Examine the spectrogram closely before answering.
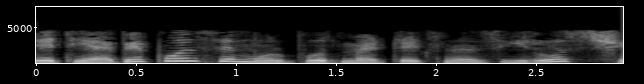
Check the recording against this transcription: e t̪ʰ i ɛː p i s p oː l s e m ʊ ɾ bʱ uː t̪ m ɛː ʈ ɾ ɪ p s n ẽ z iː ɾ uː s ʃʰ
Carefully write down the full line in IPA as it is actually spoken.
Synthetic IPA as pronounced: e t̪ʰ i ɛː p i p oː l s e m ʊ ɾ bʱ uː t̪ m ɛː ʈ ɾ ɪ k s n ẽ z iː ɾ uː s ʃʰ

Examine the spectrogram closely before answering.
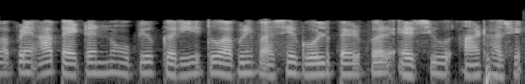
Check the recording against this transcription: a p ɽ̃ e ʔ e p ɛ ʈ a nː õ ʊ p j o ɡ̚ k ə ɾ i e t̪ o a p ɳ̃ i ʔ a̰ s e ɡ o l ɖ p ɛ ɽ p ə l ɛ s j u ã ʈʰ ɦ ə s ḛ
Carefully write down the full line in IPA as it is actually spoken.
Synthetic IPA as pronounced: a p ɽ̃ e ʔ a p ɛ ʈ ə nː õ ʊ p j o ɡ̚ k ə ɾ i e t̪ o a p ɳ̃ i p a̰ s e ɡ o l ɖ p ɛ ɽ p ə ɾ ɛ s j u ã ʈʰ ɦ ə ʃ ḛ

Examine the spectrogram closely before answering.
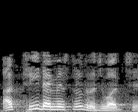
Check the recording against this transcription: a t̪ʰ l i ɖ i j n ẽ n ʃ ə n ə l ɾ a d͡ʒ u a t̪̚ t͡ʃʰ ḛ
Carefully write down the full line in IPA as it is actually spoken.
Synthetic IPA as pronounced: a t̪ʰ ɾ i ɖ a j m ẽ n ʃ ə n ə l ɾ ə d͡ʒ u a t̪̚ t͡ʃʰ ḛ

